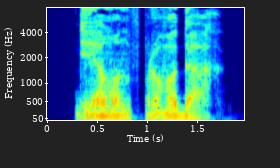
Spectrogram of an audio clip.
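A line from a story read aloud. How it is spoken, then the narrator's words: Hoarse. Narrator (Russian): хрипло произнес он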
